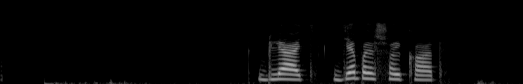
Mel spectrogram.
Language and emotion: Russian, neutral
